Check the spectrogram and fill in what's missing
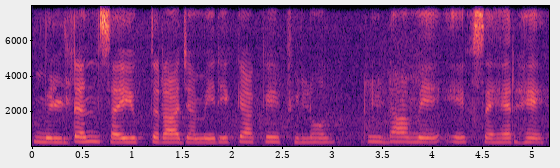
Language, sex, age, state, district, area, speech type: Hindi, female, 45-60, Madhya Pradesh, Harda, urban, read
